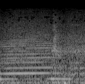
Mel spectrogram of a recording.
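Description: A race car engine in RaceRoom Racing Experience holds a steady high rev, buzzing and droning loudly and close for a brief moment with no voices.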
